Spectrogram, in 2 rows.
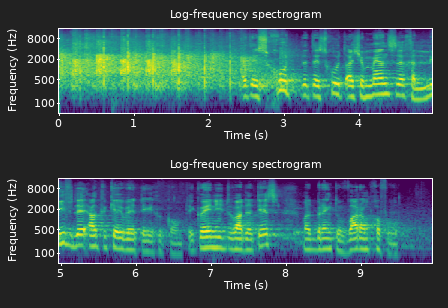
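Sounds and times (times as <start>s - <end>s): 
audience applause: 0.0s - 2.8s
speech: 2.5s - 9.6s.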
